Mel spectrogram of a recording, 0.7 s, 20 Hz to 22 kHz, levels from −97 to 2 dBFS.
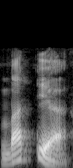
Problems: none marked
